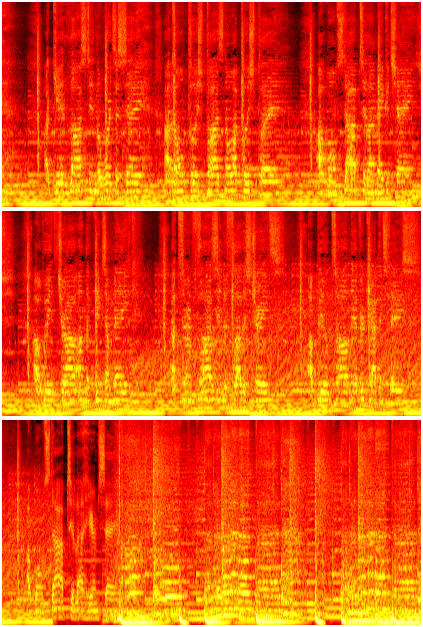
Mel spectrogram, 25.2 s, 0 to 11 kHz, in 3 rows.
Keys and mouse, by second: 2.7 ctrl+z, 6.0-7.0 drag, 7.9 click, 8.5-16.4 drag, 18.6-24.1 drag.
